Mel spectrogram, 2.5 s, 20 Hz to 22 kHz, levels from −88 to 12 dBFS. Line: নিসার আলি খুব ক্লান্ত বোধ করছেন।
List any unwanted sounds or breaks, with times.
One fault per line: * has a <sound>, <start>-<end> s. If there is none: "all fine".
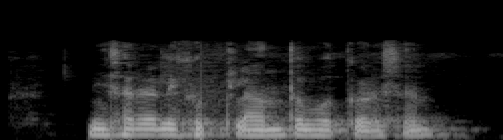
all fine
